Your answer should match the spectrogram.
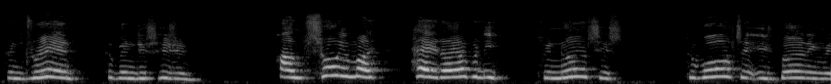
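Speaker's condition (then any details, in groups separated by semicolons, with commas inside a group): Cerebral palsy; wheelchair user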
